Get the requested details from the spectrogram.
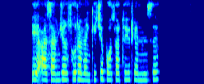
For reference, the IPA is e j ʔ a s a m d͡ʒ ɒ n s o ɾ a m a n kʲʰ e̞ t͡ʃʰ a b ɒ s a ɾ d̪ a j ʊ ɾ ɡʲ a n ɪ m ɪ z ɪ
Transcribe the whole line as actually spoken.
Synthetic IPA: e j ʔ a z a m d͡ʒ ɒ n s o ɾ a m a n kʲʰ e̞ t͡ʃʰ a b ɒ z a ɾ d̪ a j ʊ ɾ ɡʲ a n ɪ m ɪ z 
